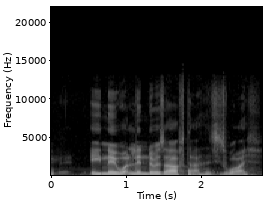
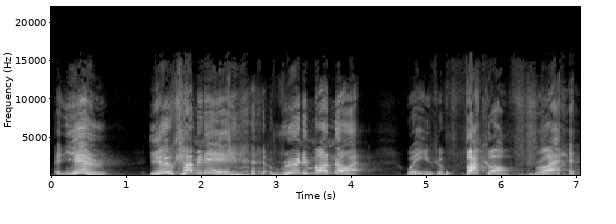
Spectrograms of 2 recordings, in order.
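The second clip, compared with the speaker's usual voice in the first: much higher and louder, slow, laughing through the rant; ranting pub lout; 10 semitones higher, 11 dB louder, slower than usual. Acted. Drunk lout ranting at a stranger in his pub, loud laughing rant. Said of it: "Should be an actor, [name]".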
